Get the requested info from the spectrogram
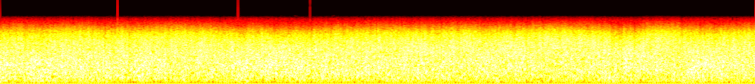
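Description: Steady, loud rushing of wind and sea at the shore, an even noise that does not let up.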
